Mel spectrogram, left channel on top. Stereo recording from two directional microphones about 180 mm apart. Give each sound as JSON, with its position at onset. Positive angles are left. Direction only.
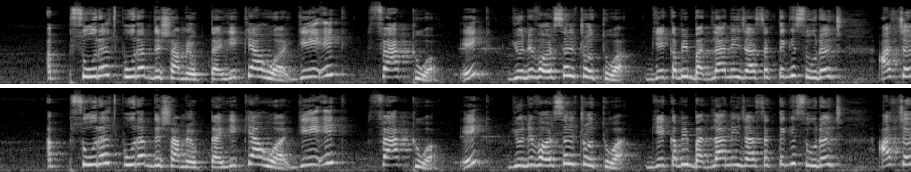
{"t": 0.4, "sound": "a woman's voice", "side_deg": 15}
